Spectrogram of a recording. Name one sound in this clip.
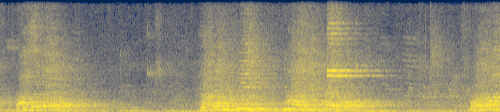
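A crowd of spectators shouts and cheers loudly outdoors.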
